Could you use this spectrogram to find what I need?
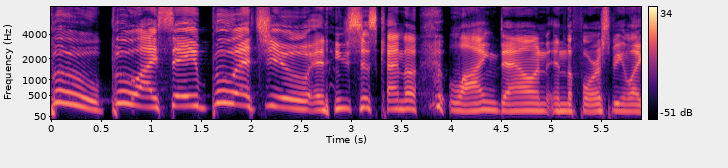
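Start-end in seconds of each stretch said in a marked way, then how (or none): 0.0-2.6 play-acted very slow, high, long-stretched hollering. Retelling a character shouting after someone running out of the house: imitating someone shouting. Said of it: "shouting after him".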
